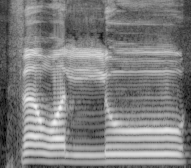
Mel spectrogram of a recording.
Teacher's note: اسے لمبا کیجیے گا، لو کو کیونکہ واو مدہ ہے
